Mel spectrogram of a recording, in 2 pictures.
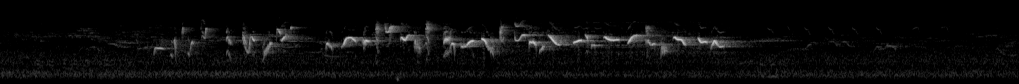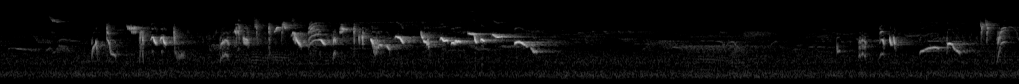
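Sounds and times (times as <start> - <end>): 
low hiss: 0.0 - 20.3
Eurasian blackcap scratchy warble and fluty whistles: 0.8 - 8.6, 9.9 - 15.8, 18.5 - 20.3.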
